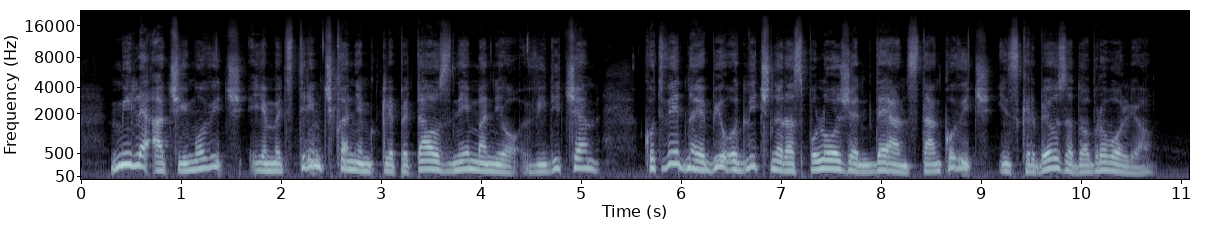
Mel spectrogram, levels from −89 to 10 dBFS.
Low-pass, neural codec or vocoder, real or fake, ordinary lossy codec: 19.8 kHz; vocoder, 44.1 kHz, 128 mel bands, Pupu-Vocoder; fake; none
